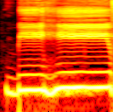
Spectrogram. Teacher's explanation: huruf setelahnya bukan Hamzah ya bukan a bukan I atau u maka h damirnya kita panjangkan dua harakat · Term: Madah qir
